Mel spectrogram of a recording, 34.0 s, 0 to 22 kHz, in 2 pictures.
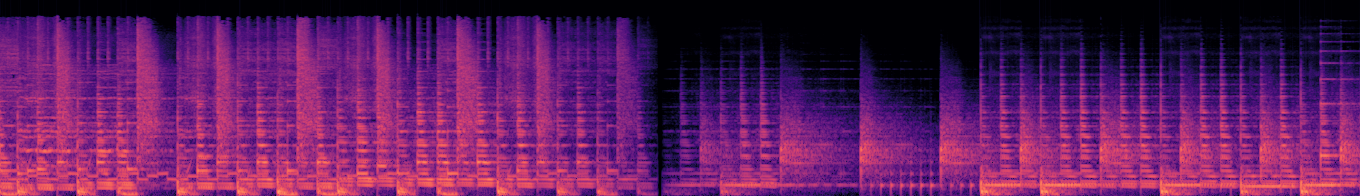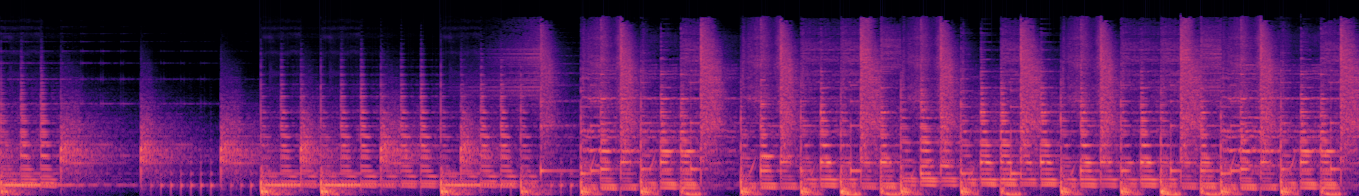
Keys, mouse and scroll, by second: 12.5 click, 17.7 alt+click, 19.2 alt+click, 23.1 ctrl+z, 23.8 click.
